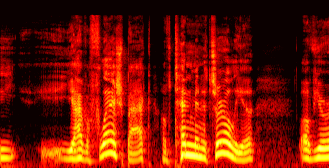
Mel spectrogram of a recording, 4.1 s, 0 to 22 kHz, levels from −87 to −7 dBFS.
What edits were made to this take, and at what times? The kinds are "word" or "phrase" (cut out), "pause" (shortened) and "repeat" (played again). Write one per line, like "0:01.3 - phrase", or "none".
0:01.9 - pause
